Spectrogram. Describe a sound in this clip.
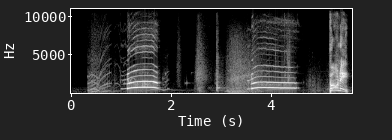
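A small creature gives high, wavering cries.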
